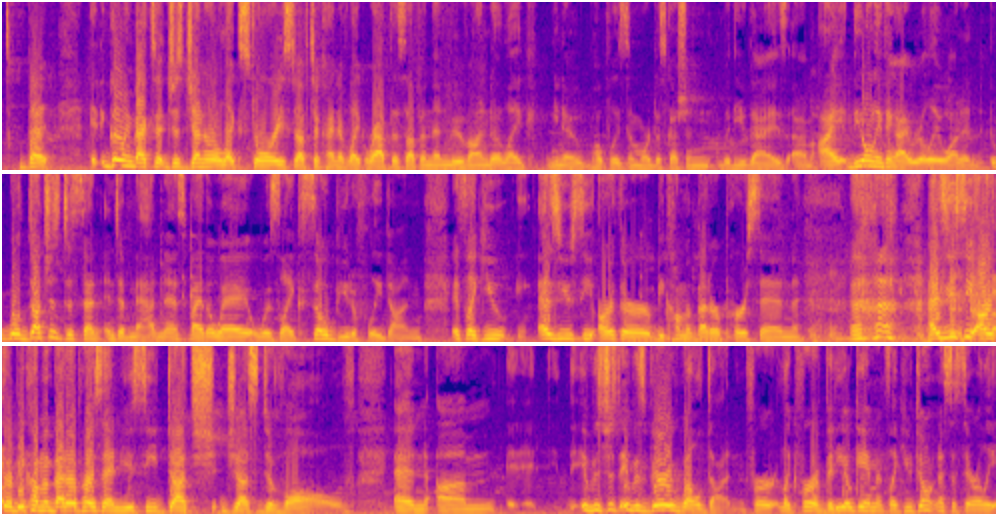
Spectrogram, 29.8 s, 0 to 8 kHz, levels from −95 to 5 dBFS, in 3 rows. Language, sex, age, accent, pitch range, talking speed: English, female, 30-49, American, 135-185 Hz, 195 wpm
